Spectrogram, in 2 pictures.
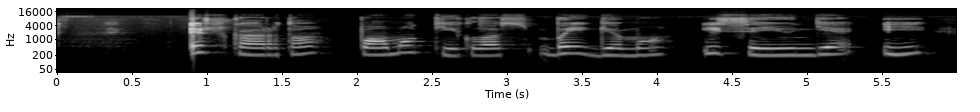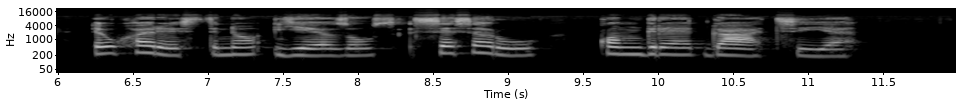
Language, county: Lithuanian, Tauragė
